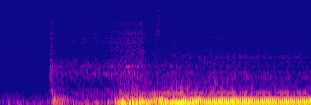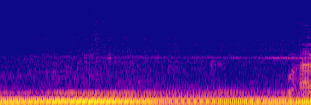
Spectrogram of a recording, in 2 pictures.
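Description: A Suzuki Cappuccino's engine cranks and starts after an oil change, then settles into a loud, steady idle heard up close, with a faint click or two before it catches.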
